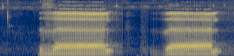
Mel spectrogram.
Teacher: दाल दाल इसको कैसे अदा करेंगे? जबान की नोक थोड़ी सी ऊपर के सामने के दांतों से लगाते हुए दाल अदा करेंगे। ऊपर के दांतों जबान की नोक को ऊपर के दांतों से लगाएंगे।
